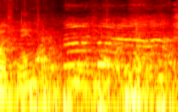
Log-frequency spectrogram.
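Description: Young children's voices chattering and calling out, with a few high, sliding calls about halfway through.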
